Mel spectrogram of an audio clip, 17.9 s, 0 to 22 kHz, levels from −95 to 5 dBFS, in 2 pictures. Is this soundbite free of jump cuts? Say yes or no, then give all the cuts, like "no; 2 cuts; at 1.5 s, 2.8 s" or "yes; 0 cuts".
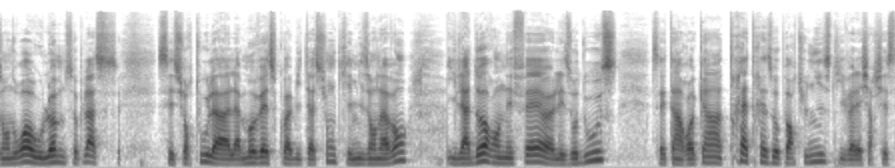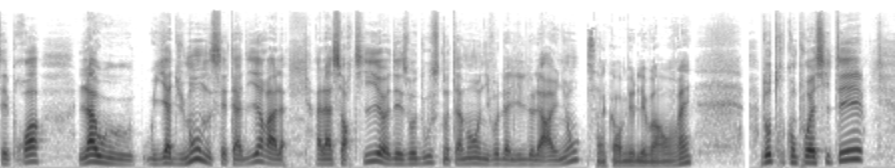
no; 3 cuts; at 8.3 s, 14.8 s, 16.4 s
